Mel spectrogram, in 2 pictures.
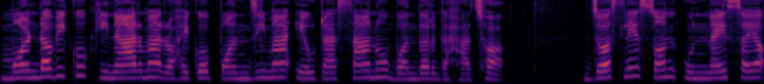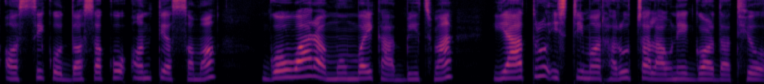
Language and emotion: Nepali, neutral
